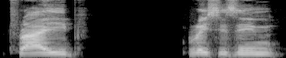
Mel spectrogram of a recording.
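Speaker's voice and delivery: usual speaking voice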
